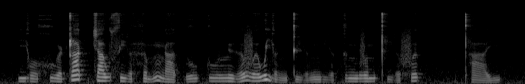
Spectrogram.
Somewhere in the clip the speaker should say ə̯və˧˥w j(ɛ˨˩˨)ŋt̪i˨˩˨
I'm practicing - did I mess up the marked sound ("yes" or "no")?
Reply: yes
